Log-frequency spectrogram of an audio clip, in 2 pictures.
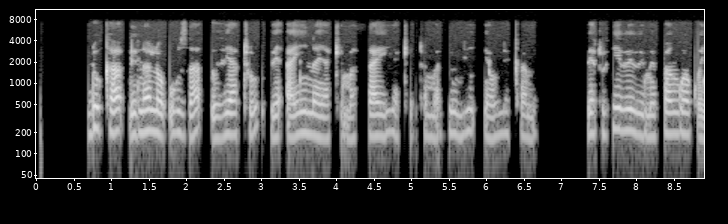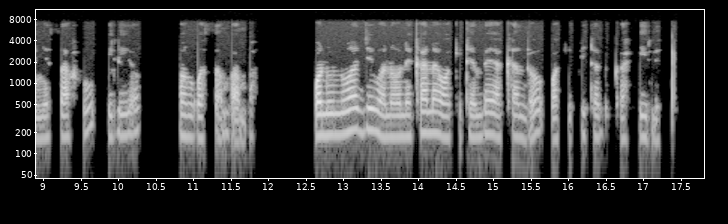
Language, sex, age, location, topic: Swahili, female, 36-49, Nairobi, finance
